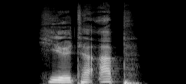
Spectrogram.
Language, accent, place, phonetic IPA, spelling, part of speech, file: German, Germany, Berlin, [ˌhiːltə ˈap], hielte ab, verb, De-hielte ab.ogg
- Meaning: first/third-person singular subjunctive II of abhalten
